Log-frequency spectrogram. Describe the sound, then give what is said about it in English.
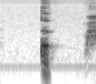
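A single short, loud burp, abrupt and guttural, rising out of near silence and fading quickly before another sound starts at the very end. “Podcast burps.”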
